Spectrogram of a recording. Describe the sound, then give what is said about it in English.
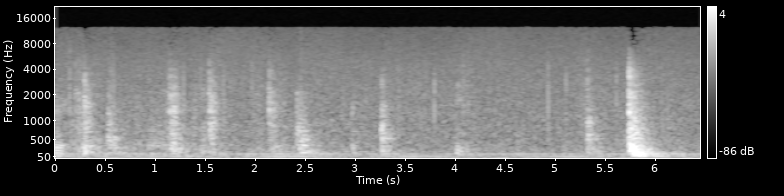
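The door leading to the cellar steps being worked open: a string of soft clicks and rattles from the latch, then a louder knock or thud near the end, with a faint low hum underneath and no voices. “Here's the door that leads to the cellar steps.”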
